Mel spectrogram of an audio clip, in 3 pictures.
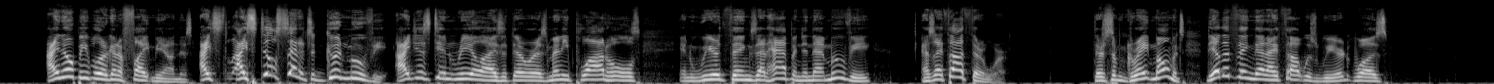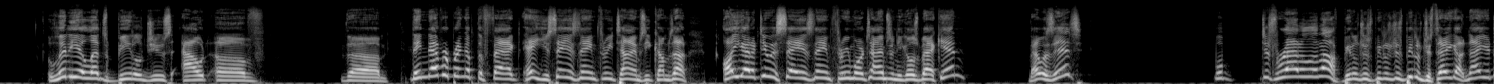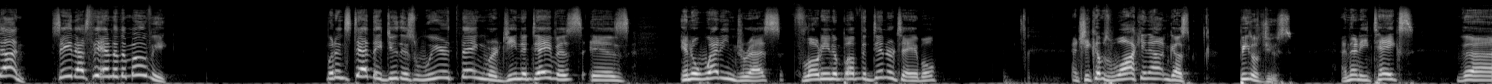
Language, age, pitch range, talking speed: English, 30-49, 195-275 Hz, 200 wpm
